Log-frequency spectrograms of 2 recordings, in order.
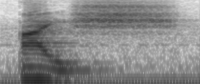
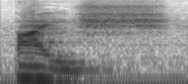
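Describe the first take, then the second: First: The word is said with the carioca hiss. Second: The word is said with the carioca hiss.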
